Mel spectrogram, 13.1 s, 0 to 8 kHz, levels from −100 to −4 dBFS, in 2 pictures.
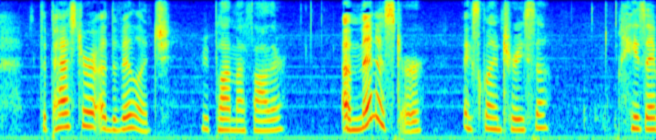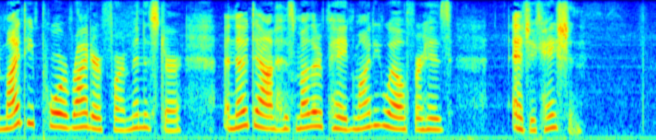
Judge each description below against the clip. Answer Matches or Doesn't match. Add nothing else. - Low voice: Doesn't match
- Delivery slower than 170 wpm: Matches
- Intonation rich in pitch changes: Doesn't match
